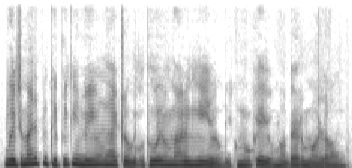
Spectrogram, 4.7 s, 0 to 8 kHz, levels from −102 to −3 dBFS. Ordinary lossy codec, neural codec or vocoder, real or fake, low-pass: none; codec, 16 kHz, 1 kbps, FreqCodec, larger model; fake; none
